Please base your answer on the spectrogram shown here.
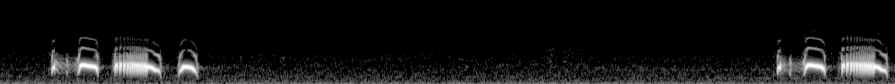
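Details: Decoy spotted dove calling to attract wild doves. Two three-part phrases about seven seconds apart, each a mellow coo, a long vibrating rolled coo and a short falling coo, in a quiet setting.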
